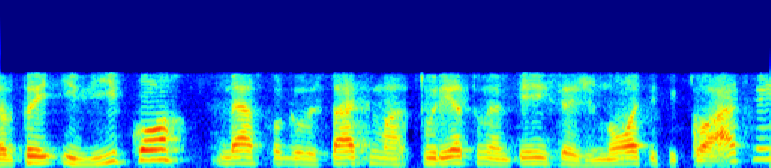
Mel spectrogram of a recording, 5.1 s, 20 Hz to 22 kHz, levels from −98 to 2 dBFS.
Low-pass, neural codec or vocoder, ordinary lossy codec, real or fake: 3.6 kHz; codec, 16 kHz, 8 kbps, FreqCodec, smaller model; AAC, 24 kbps; fake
